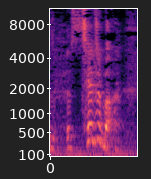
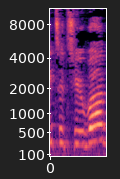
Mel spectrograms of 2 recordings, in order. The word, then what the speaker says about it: Tituba: I always say Tituba because that's how I read it, but I'm pretty sure the proper pronunciation is Tituba. And for anybody who's out there offended that I keep saying Tituba, I apologize. It's kind of happened. The last four letters of her name are T-U-B-A.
